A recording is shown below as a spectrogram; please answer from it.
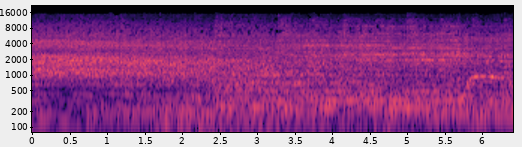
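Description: Live pop-rock band music with electric guitar and sustained chords, played loud; a singing voice slides up and back down near the end.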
